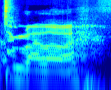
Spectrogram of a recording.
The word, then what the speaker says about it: Tagovailoa: But Tagovailoa.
